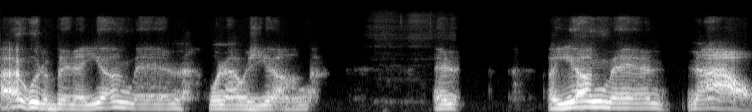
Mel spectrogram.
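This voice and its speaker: A man with a fairly high pitch uses a put-on character voice. He talks at a very slow pace with long, frequent pauses. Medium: stage play. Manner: hesitant, mild.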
